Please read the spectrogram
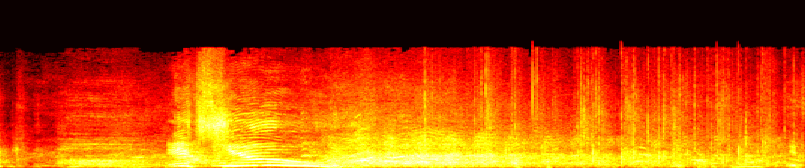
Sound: gasps

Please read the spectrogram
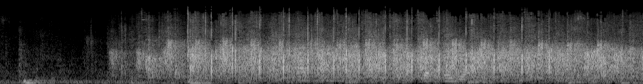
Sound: applause

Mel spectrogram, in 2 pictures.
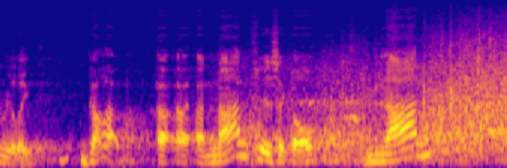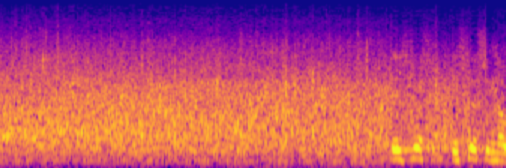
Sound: audience aplause

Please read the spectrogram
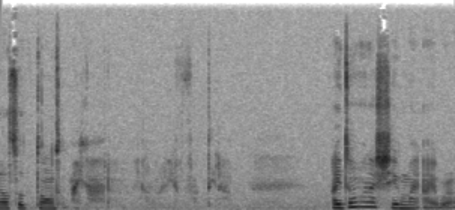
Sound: whispers

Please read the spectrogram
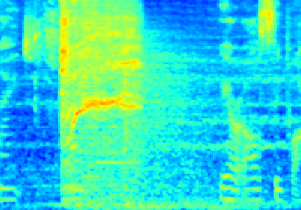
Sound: screams

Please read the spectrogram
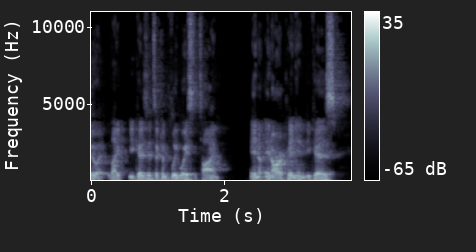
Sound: none

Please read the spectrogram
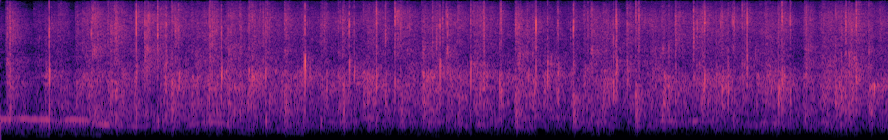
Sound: audience applauding

